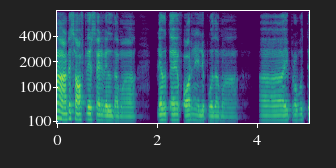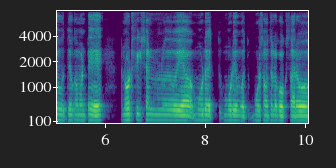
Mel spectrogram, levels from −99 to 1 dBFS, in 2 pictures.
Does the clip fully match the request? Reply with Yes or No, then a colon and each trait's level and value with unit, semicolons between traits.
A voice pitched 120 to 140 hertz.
Yes: low, 135 Hz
